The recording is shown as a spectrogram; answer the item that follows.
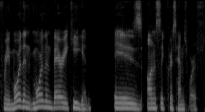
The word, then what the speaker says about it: Keoghan: Yeah, Barry Keoghan. Keoghan.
